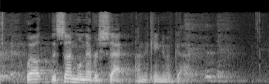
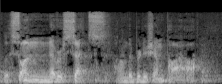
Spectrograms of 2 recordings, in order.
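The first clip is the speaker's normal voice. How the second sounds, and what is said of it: Bravado English accent. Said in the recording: “the old, you know, bravado ... that English accent”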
